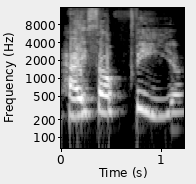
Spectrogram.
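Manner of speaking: slow, sing-song hello; stretched friendly hello; drawn-out greeting. Real, not acted. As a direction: greet her sweetly and slowly. Greeting viewer by name.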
